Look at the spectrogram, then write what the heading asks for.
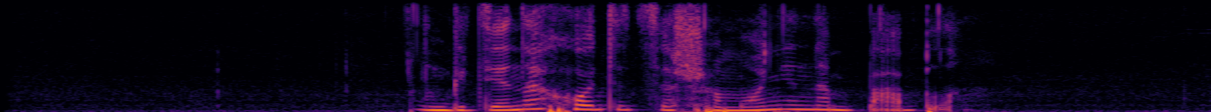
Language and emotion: Russian, neutral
